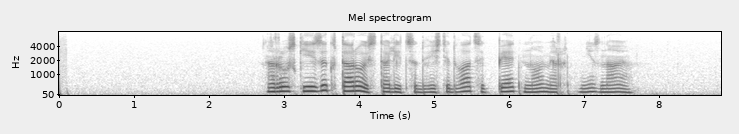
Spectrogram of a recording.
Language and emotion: Russian, neutral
